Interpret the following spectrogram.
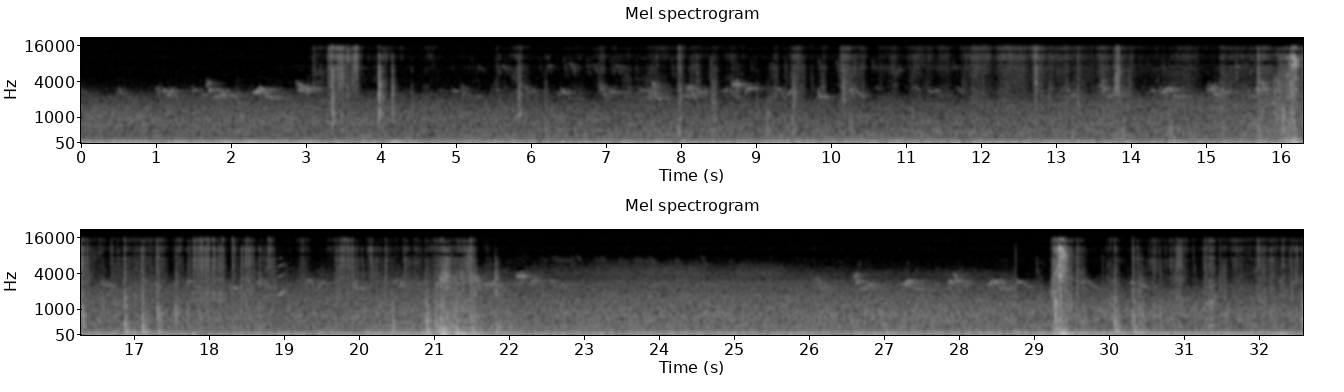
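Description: Quiet outdoor ambience with small birds chirping faintly over a low steady rumble, broken by knocks from a house door: a latch click about halfway through, a louder thump a few seconds later, and another knock near the end.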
